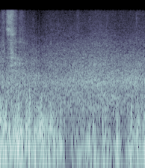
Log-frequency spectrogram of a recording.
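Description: Wind buffeting the camera's microphone: an uneven low rumble over a steady noise haze.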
